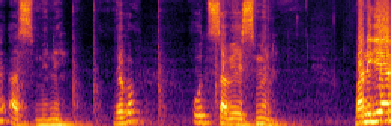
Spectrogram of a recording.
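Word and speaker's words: उत्सवेऽस्मिन्: उत्सवे अस्मिन अलग अलग करने पर अस्मिन पढ़ते हैं, लेकिन एक साथ पढ़ेंगे तो उत्सवेस्मिन। आ का उच्चारण पूरा नहीं करेंगे, ध्यान रख लेना। केवल महसूस होना चाहिए कि आ का उच्चारण किया जा रहा है, बाहर नहीं निकलना चाहिए उच्चारण।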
